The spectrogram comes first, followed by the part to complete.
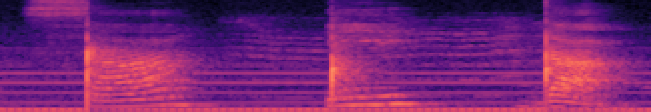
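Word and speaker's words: saída: E o hiato é quando essas vogais vão ficar juntas. Por exemplo, como é que vocês pronunciam essa palavra? Ó, então devagarzinho. Sa, i, da.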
